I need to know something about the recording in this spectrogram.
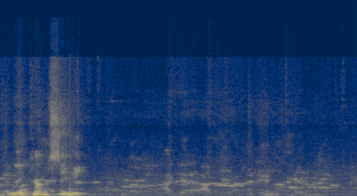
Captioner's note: chatter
